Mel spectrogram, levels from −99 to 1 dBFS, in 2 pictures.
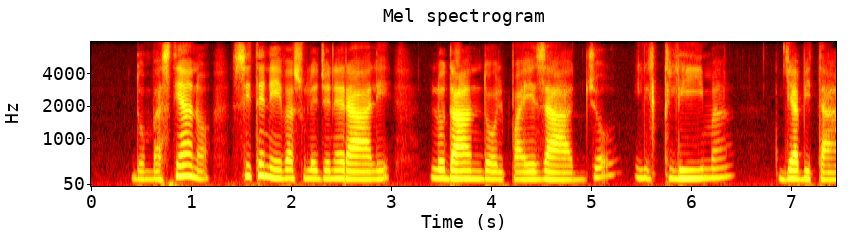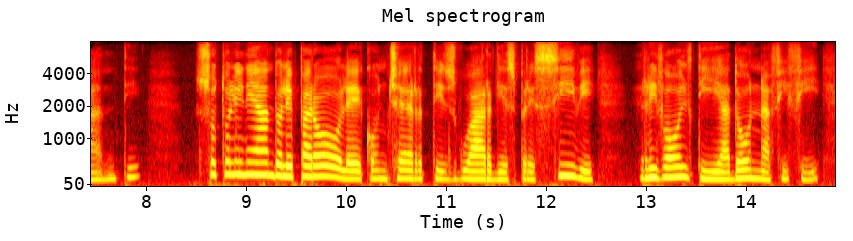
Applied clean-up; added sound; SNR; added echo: none; none; none; none.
